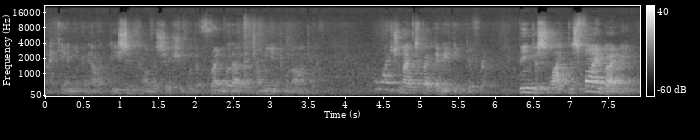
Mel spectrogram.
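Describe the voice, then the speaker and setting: A man's voice: fairly low pitch, very animated, fast talker. A man acting a bitter, aggrieved middle-aged character in a staged play reading, stammering and argumentative. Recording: echoey hall, distant mic, faint noise.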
